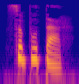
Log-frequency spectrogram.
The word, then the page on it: seputar: Indonesian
